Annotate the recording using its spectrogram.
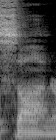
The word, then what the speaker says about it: San: But I do remember, I don't want to pronounce her name wrong, it is San, right? – Mm-hmm.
